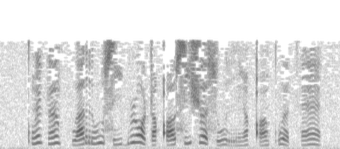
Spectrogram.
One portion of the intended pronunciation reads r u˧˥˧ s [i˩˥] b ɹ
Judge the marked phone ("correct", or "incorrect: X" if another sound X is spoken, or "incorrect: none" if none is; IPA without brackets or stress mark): incorrect: i˩˧˩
